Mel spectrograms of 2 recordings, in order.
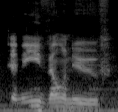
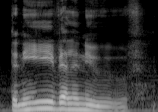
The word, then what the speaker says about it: Denis Villeneuve: And it's directed by a guy whose name I can never pronounce. Denis Villeneuve. Denis Villeneuve.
